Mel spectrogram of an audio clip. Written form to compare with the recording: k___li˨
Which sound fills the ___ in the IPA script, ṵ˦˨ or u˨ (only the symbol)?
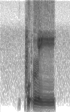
ṵ˦˨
